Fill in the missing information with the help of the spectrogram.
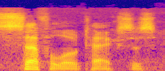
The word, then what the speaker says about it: Cephalotaxus: It's in quotation marks, Y-E-W-T-O-P-I-A. And let me get back to his report. It's Cephalotaxis is the genus. It's not a true U. It's not Taxus. It's Cephalotaxis. – S-E-P-H-O. – No, it starts with C-E. It's C-E-P-H. – Yeah, C-E-P-H-A. L-O-T-A-X-U-S, Cephalotaxis.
